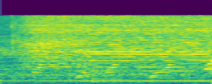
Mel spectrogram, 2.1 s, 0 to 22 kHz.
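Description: Philips Multigroom Series 7000 (MG7720/15) electric hair trimmer running with a steady buzz as it cuts the hair at the back of the head.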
